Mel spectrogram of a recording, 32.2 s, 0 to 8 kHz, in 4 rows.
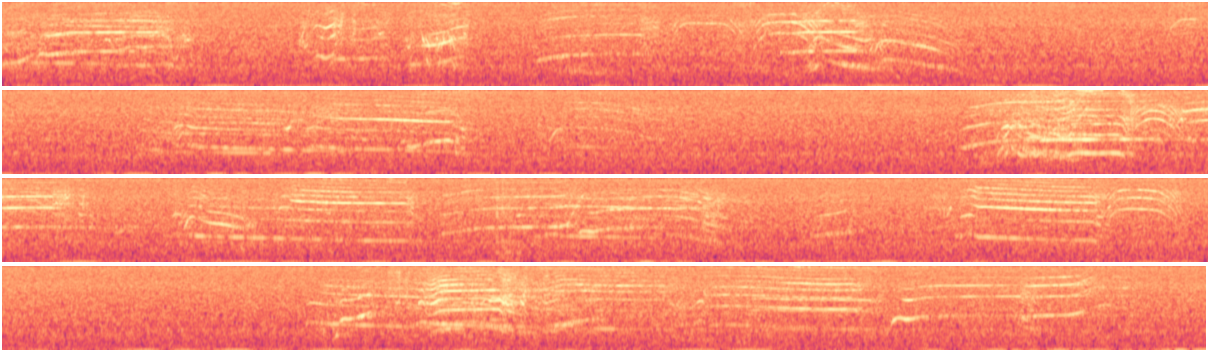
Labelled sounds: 0.0	1.1	killer whale, northern resident, A clan, AB subclan, 0.80 to 4.2 kHz
2.1	2.3	killer whale, northern resident, A clan, AB subclan, 0.83 to 1.2 kHz
2.8	6.3	killer whale, northern resident, A clan, AB subclan, 0.80 to 6.0 kHz
9.2	12.1	killer whale, northern resident, A clan, AB subclan, 0.80 to 6.3 kHz
14.4	20.8	killer whale, northern resident, A clan, AB subclan, 0.80 to 8.0 kHz
21.5	21.8	killer whale, northern resident, A clan, AB subclan, 0.93 to 1.2 kHz
22.5	23.9	killer whale, northern resident, A clan, AB subclan, 0.80 to 7.4 kHz
26.1	28.6	killer whale, northern resident, A clan, AB subclan, 0.80 to 7.3 kHz
28.8	31.4	killer whale, northern resident, A clan, AB subclan, 0.90 to 7.6 kHz

